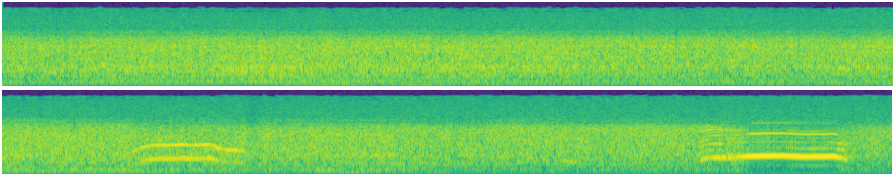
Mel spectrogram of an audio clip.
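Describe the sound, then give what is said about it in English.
The grinding of an electric generator powering an electric chair at an execution, a steady and loud low droning hum that runs throughout, with a couple of brief whistling squeals late on. “And I think perhaps the best thing we could do to just hang this mic over and pick up the grind of that generator so that we'll be sure and pick it up.”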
